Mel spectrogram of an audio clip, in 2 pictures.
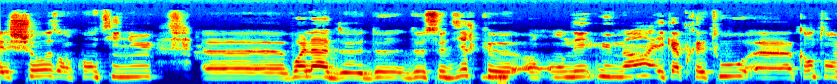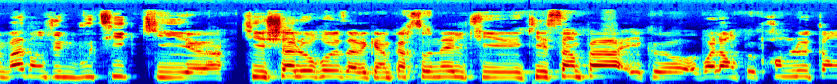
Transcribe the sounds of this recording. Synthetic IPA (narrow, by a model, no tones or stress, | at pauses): ɛlʃozɔ̃kɔ̃t̪inyøvwalad̪əd̪əd̪əsəd̪iʁkəɔ̃nɛʔymɛ̃ekapχɛt̪uøkɑ̃t̪ɔ̃vad̪ɑ̃zynbut̪ʰikʰːiøːiɛʃaløʁøzavɛkɛ̃pɛʁsɔnɛlkʲiɛkʲiɛsɛ̃paekəvwalaɔ̃pøpχɑ̃d̪ʁlət̪ɑ̃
